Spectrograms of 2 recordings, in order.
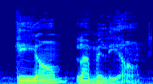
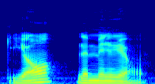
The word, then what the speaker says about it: Guillaume le Million: Guillaume le Million. Guillaume le Million. If it doesn't rhyme, you're not pronouncing it right.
